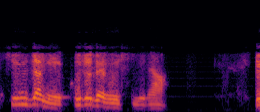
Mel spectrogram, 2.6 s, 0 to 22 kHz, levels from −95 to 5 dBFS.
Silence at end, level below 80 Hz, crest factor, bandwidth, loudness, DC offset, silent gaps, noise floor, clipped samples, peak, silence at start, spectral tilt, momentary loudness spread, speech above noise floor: 0 s; -76 dBFS; 22 dB; 5.2 kHz; -30 LUFS; under 0.1%; none; -75 dBFS; under 0.1%; -10 dBFS; 0.05 s; -7.5 dB/octave; 10 LU; 44 dB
